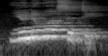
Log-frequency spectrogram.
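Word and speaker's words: university: யூனிவர்சிட்டி யூனிவர்சிட்டி vowel சவுண்டில் start ஆகாது, consonant சவுண்டில் start ஆகும். YU அப்படிங்கிற சவுண்டில் தான் ஸ்டார்ட் ஆகும்.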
